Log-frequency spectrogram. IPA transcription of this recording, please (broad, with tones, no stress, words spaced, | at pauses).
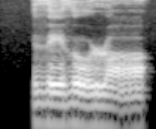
ðe˨ðo˨ɹɑ̃˨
